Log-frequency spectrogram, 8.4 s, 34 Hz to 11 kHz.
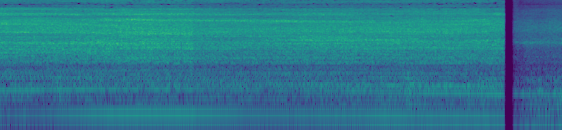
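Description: Old-model Maruti Suzuki WagonR's 16-valve four-cylinder petrol engine running steadily, easing slightly about three seconds in. It now starts and runs because the broken camshaft position sensor wire has been rejoined. Near the end the sound drops out briefly and then comes back quieter.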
